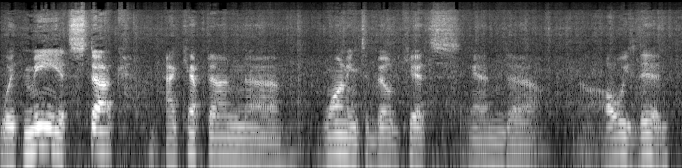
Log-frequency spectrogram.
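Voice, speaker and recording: Over noticeable background noise, a man with an American accent speaks at a very slow pace in a medium pitch with ordinary pitch variation. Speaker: scale model hobbyist youtuber. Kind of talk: casual vlog storytelling. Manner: halting, many fillers.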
